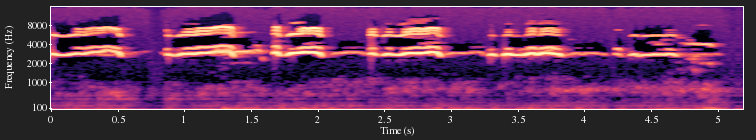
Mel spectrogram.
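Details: Bald eagles feeding their eaglets fish at a nest in Dade County, filmed by nest camera on 22 April 2023; loud, clear, high whistled calls strung together almost continuously, each note wavering and slightly rising, with little background noise.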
